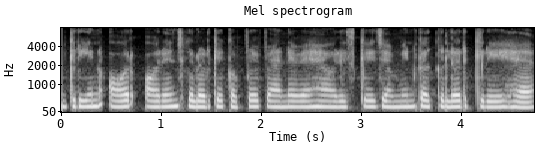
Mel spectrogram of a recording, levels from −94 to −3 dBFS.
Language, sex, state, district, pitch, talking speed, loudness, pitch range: Hindi, female, Punjab, Kapurthala, 205 Hz, 200 wpm, -16 LUFS, 200-210 Hz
